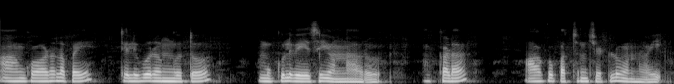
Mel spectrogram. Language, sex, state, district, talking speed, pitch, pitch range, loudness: Telugu, male, Telangana, Hyderabad, 100 wpm, 145 Hz, 135-150 Hz, -16 LUFS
